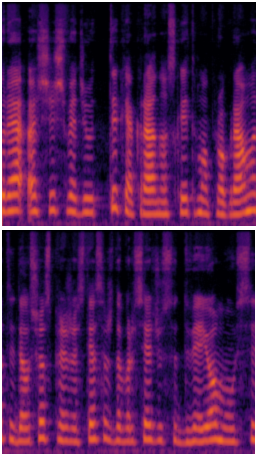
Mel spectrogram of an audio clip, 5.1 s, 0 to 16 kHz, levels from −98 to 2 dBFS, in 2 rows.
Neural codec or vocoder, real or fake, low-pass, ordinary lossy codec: none; real; 14.4 kHz; Opus, 24 kbps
